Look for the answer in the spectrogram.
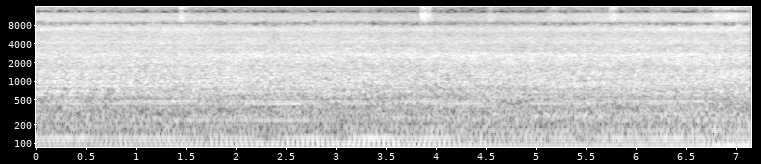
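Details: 1996 Chevrolet Suburban with a Cummins diesel swap, cold-started after the wait-to-start light, with slight smoke haze. Deep, even diesel clatter at about four beats a second, steady with no misses. Healthy cold idle.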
